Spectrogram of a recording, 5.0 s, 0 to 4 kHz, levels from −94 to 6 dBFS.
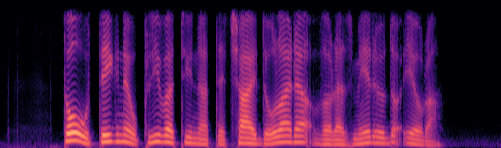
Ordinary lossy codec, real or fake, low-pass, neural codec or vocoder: none; fake; 3.6 kHz; codec, 24 kHz, 0.5 kbps, DualCodec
